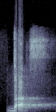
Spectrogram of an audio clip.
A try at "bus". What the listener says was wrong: Bus. No, it's not so short. It's not bus. It's bus.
